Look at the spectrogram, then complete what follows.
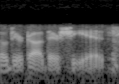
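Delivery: soft groaning, pitched low. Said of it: "I would think".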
